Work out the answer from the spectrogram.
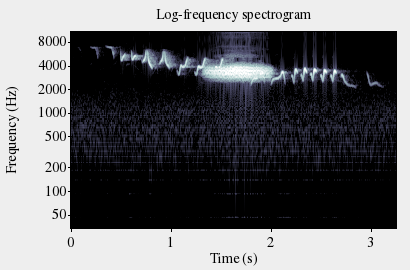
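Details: Wheezy drawn-out buzz from a male Brambling in breeding plumage, Abisko National Park, Swedish Lapland, June 2022, flanked by a falling run of quick chirps before and a rapid warbled trill after, with faint wind.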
